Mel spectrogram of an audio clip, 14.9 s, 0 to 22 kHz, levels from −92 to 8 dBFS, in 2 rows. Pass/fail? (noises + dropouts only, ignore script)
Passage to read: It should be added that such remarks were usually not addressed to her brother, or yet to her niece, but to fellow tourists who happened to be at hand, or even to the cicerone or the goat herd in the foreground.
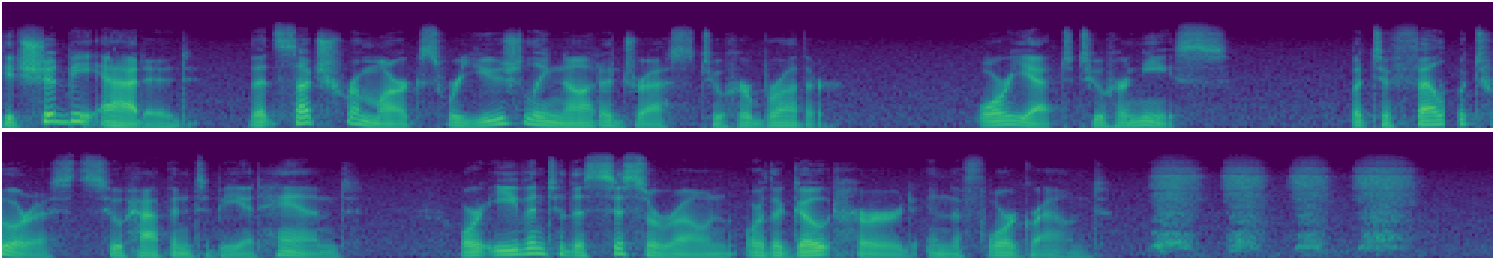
fail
